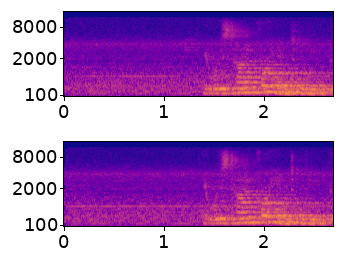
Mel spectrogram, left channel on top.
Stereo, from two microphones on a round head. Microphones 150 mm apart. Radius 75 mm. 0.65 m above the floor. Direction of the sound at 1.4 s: 60° right (ahead or behind).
